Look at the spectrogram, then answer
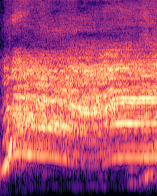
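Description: A boy screams loudly in one sustained, shrill, high-pitched cry that stays near and constant throughout, with no talk over it.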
